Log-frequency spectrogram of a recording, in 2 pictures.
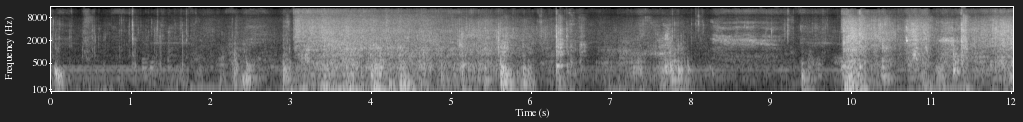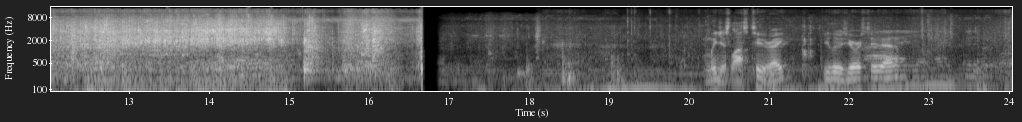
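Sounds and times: steady low hum: 0.0s - 13.0s, 14.4s - 24.0s
water rushing and sloshing: 3.0s - 8.3s.

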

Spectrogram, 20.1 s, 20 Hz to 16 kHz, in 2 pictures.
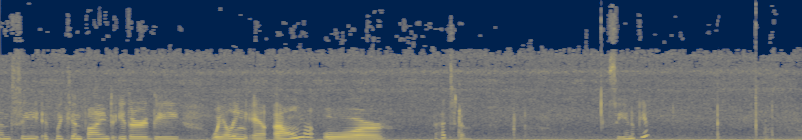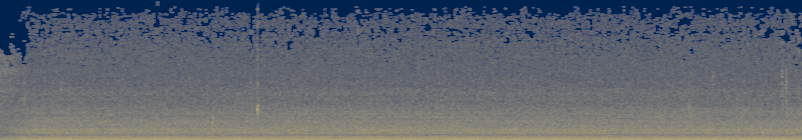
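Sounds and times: car engine idling: 9.3s - 20.0s.

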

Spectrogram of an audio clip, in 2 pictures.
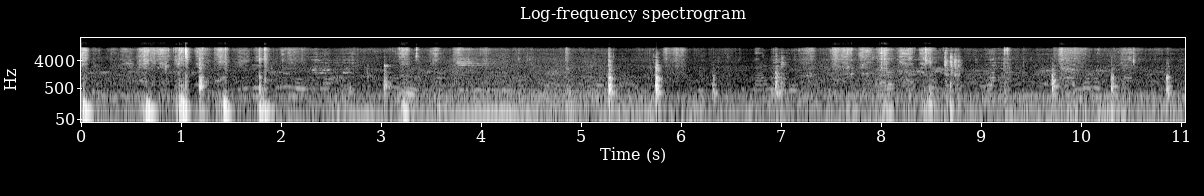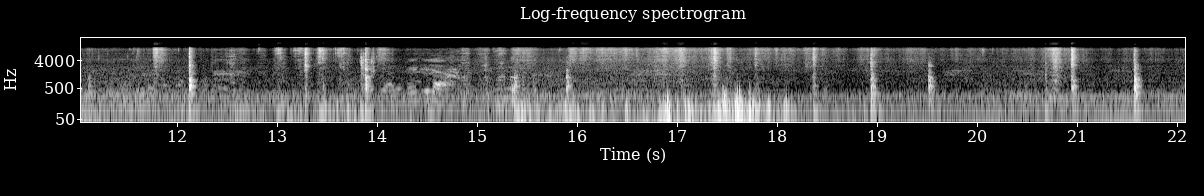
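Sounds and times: fish being cut on blade: 0.0s - 2.0s, 7.2s - 8.7s, 12.9s - 14.0s.

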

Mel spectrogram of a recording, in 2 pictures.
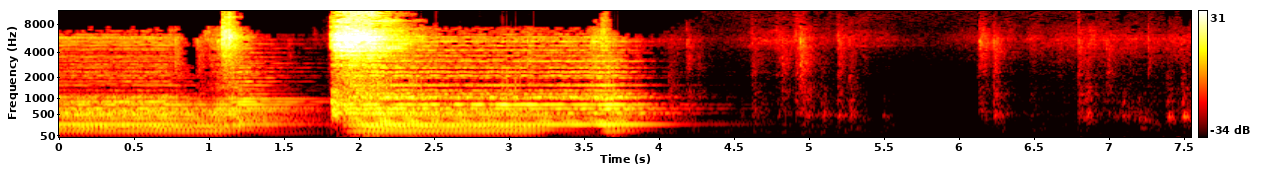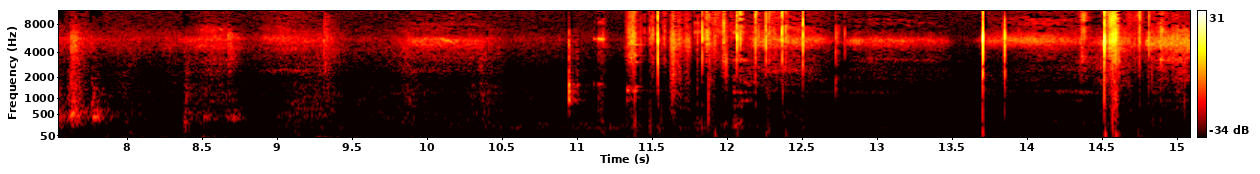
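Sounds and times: electronic organ chord: 0.0s - 4.6s.

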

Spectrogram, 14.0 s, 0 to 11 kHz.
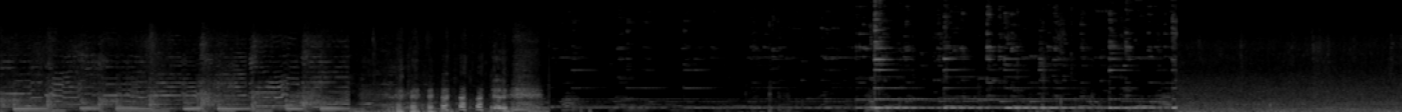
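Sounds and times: animal bells jangling: 5.5s - 11.8s.

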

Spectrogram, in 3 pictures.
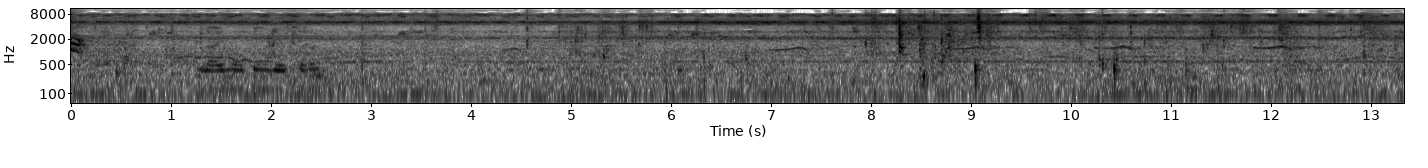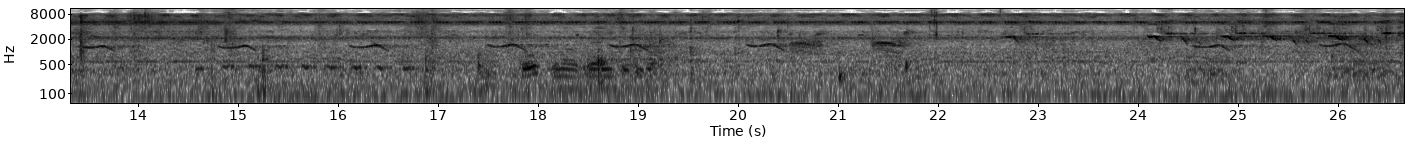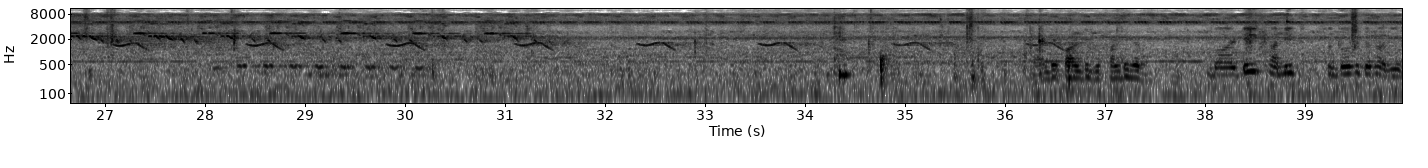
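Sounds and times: insects chirring: 0.0s - 39.9s.

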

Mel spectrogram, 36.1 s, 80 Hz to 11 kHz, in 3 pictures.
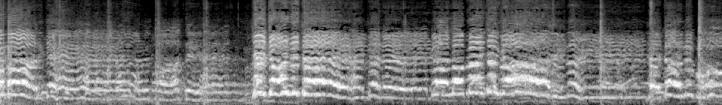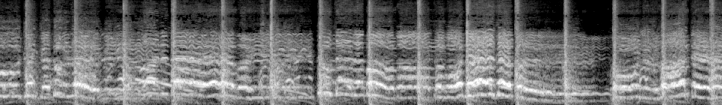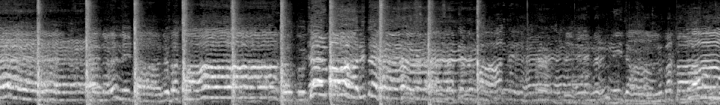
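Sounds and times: men chanting together: 0.0s - 36.0s
rhythmic chest beating strikes: 10.8s - 30.6s.

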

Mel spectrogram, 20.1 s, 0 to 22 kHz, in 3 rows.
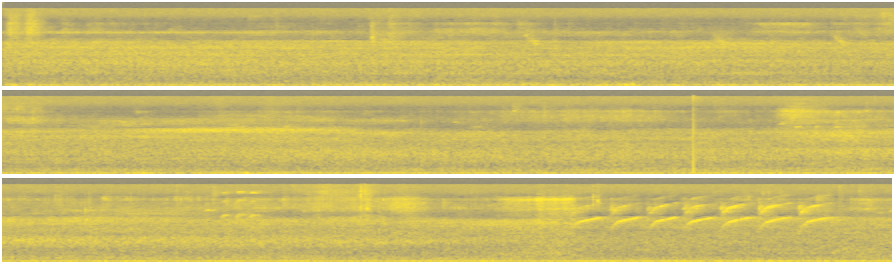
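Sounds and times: steady low rumble: 0.0s - 20.0s.

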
